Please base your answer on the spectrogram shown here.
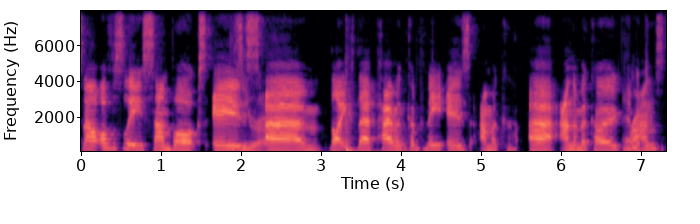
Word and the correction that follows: Animoca: I always say it wrong. Animoca, not Animoco.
